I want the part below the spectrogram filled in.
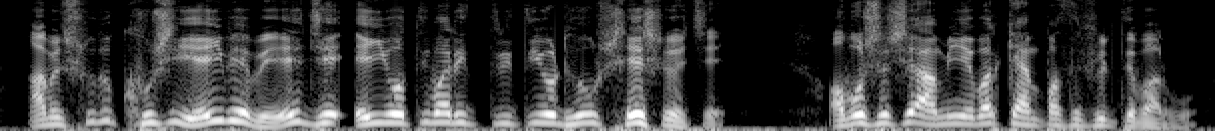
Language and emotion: Bengali, happy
